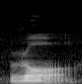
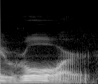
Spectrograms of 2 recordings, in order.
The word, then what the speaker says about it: roar: Now, British people would pronounce these as raw, raw, and Americans would say roar, roar.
